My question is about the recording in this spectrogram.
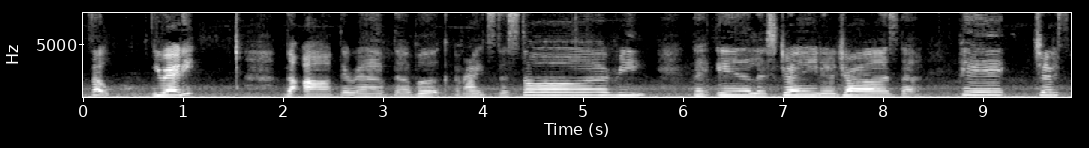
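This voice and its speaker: A woman in her thirties with a slightly high voice reads a picture book to young children as their teacher, using simple, deliberate phrases. She is outdoors on a patio beside plants, recorded by a camera a short distance away, with clear outdoor background noise.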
